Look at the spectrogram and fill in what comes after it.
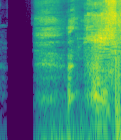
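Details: Woman sneezing on camera: a brief quick inhalation followed by one sharp, explosive sneeze burst.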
